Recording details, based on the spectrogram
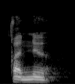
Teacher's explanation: there's a K on the end of that verb that falls off for some reason.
